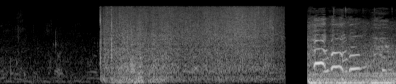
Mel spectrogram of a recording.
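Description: Several people splash into the water at once.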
